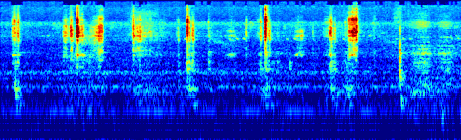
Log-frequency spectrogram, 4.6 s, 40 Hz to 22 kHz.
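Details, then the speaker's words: 2007 Toyota Highlander, 215,000 miles, rear brake job: with the hub spinning during parking brake shoe adjustment, a faint light scrape repeats about every half second as the parking brake shoes drag on the drum. "So it's spinning now. I can hear it dragging."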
